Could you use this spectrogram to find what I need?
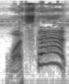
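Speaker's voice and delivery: high-pitched, puzzled little question; curious fish. Acted. Fish spotting a light in the dark, curious high voice. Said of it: "the fish would see that light and go".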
